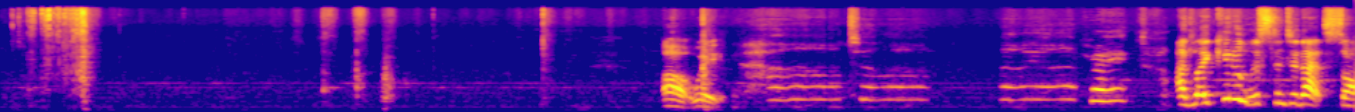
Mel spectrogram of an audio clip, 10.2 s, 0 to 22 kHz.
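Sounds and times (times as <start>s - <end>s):
playing cards being shuffled for a psychic reading: 0.1s - 0.8s
speech: 5.0s - 5.8s, 6.4s - 6.9s, 8.2s - 10.1s.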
